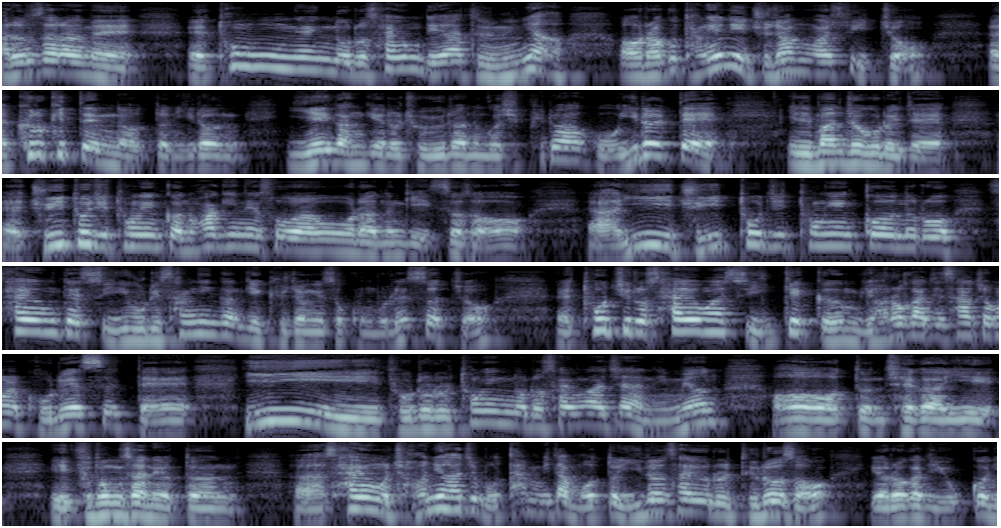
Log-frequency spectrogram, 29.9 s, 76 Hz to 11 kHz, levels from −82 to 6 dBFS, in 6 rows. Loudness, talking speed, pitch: -22 LUFS, 375 characters per minute, 200 Hz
